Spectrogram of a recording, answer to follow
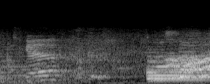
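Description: A group of boy choristers start singing a vocal warm-up exercise together about one and a half seconds in, many voices sustaining loud notes. Before that there is a briefer, quieter voice.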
